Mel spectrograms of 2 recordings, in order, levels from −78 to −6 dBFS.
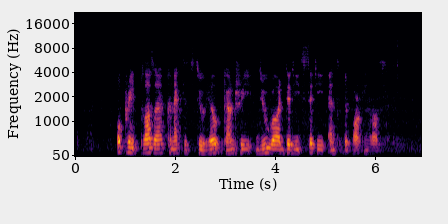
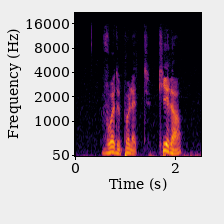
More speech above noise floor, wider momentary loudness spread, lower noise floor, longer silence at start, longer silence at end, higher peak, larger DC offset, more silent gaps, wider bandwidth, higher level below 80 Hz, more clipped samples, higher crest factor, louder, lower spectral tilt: first, 39 dB vs 32 dB; second, 13 LU vs 20 LU; first, -70 dBFS vs -57 dBFS; first, 0.85 s vs 0.55 s; first, 0.85 s vs 0.2 s; second, -12 dBFS vs -8 dBFS; neither; neither; second, 8.6 kHz vs 16 kHz; second, -88 dBFS vs -40 dBFS; neither; about the same, 20 dB vs 18 dB; second, -32 LUFS vs -25 LUFS; about the same, -7 dB/octave vs -6.5 dB/octave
